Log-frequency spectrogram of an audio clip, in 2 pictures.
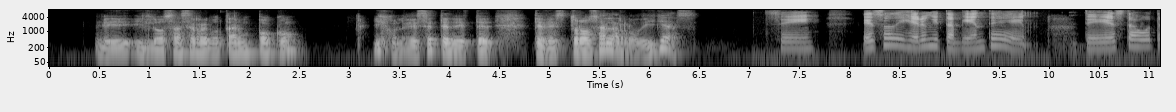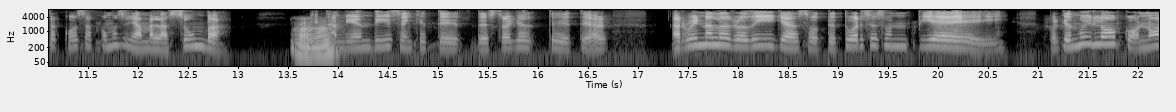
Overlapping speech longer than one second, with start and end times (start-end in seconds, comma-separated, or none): none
